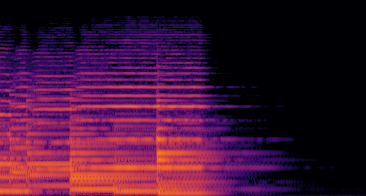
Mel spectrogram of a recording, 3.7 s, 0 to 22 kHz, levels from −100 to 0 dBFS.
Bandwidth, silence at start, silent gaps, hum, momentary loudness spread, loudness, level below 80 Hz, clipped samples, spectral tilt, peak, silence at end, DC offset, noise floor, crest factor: 13.5 kHz; 0 s; none; none; 6 LU; -32 LUFS; -50 dBFS; under 0.1%; -5.5 dB/octave; -14 dBFS; 1.4 s; under 0.1%; under -90 dBFS; 20 dB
